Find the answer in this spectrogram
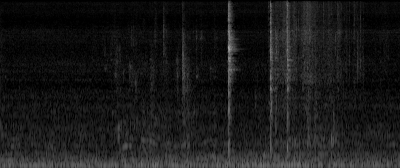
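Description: A metal spoon clinks sharply once against a stainless-steel spice box about three and a half seconds in, followed by a couple of lighter ticks, over a low, steady background noise.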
